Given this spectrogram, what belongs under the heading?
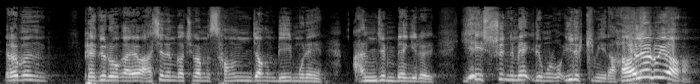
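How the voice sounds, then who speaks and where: A man's voice: fairly high pitch, fairly quick. A man pastor preaching a sermon, telling a story and questioning the congregation. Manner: rises to emphatic exclamations.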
